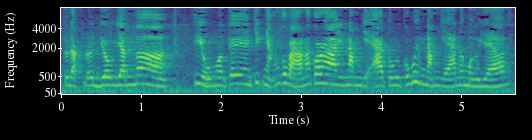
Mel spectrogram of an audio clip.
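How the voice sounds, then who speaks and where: Woman, bright voice, brisk chatty livestream seller, faint background noise. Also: a little high. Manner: chatty, brisk, calls out to viewers. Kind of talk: fast livestream sales patter.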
